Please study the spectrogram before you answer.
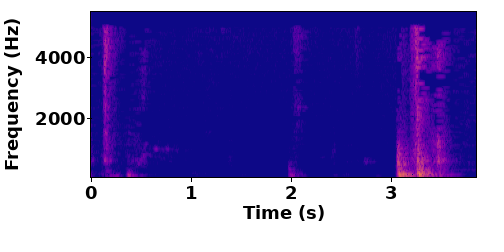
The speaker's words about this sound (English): One moment, my door's open. I got to close it real fast because I can hear the kids coming. Noise coming in.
